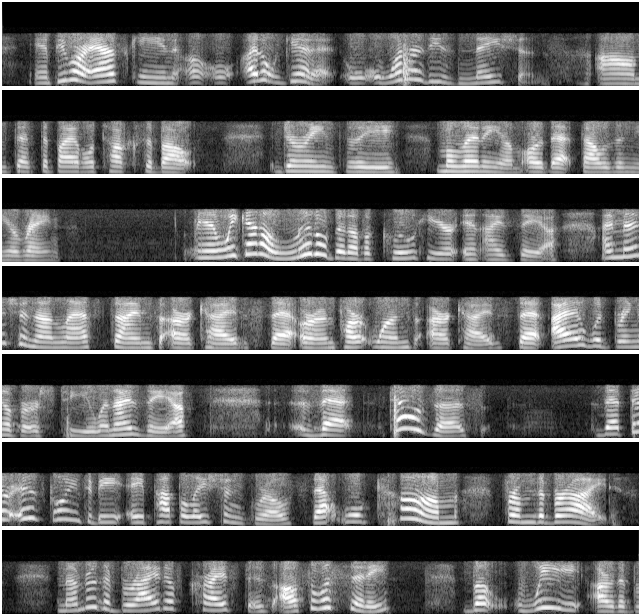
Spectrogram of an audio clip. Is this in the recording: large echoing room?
no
